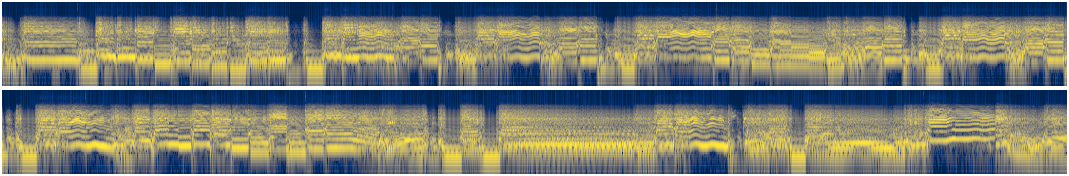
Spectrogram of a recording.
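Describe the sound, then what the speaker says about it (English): Loud, thick overdriven electric guitar playing a continuous riff, a boost pedal adding drive, with a gritty, saturated distortion throughout. "We can hear the additional drive."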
